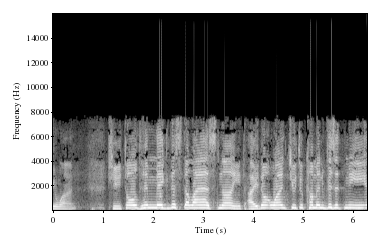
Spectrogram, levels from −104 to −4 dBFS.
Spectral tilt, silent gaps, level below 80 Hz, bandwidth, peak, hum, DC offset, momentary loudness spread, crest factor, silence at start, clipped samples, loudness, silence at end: -5.5 dB/octave; none; -44 dBFS; 7.8 kHz; 0 dBFS; none; under 0.1%; 9 LU; 10 dB; 0 s; under 0.1%; -11 LUFS; 0 s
